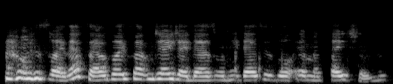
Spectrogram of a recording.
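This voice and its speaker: A woman's voice: mid-range voice, fairly even intonation. Chatty woman on a muffled stream. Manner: chatty, rambling, quick to laugh. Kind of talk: casual live-stream chat.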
